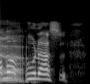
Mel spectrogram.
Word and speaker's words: Namajunas: Well, first of all, tell me that you really think that that's how you pronounce the last name of Rose. – Just really go through that one again. Nama Junas. That, that was better. Yeah. Namahunas. Rose yeah. Namajunas.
